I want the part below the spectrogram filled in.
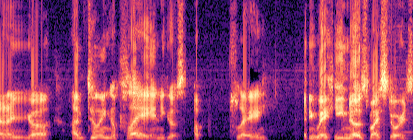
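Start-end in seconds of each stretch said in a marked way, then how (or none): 0.9-1.9 put-on fabulous voice, much higher pitch. Retelling telling someone about doing a play, in a fabulous voice. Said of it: "in my fabulous voice".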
